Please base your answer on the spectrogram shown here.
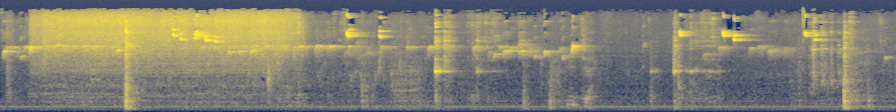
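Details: A Siberian goldfinch kept at home sings scattered high twittering notes and short metallic chirps after an opening hiss of noise, phrases spaced by short gaps, over steady electrical hum.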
